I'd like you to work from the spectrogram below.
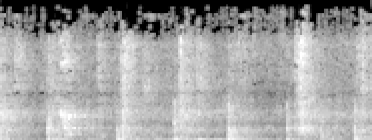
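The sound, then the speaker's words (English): A person and a dog walk down a flight of stairs, their footsteps landing as soft, steady thuds at an even, unhurried pace. “So now we're walking down the stairs and she's like way ahead of me”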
